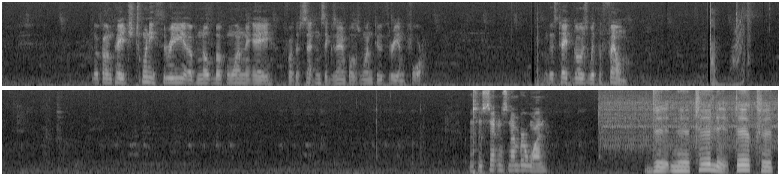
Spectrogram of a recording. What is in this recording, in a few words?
Lisu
